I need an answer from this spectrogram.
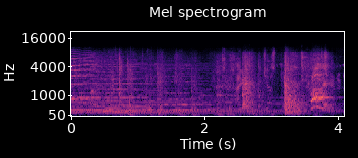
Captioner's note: radio: announcer continues speaking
